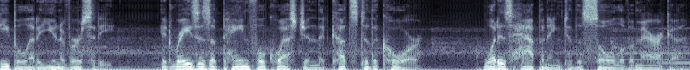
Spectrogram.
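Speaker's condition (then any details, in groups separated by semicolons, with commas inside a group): No condition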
